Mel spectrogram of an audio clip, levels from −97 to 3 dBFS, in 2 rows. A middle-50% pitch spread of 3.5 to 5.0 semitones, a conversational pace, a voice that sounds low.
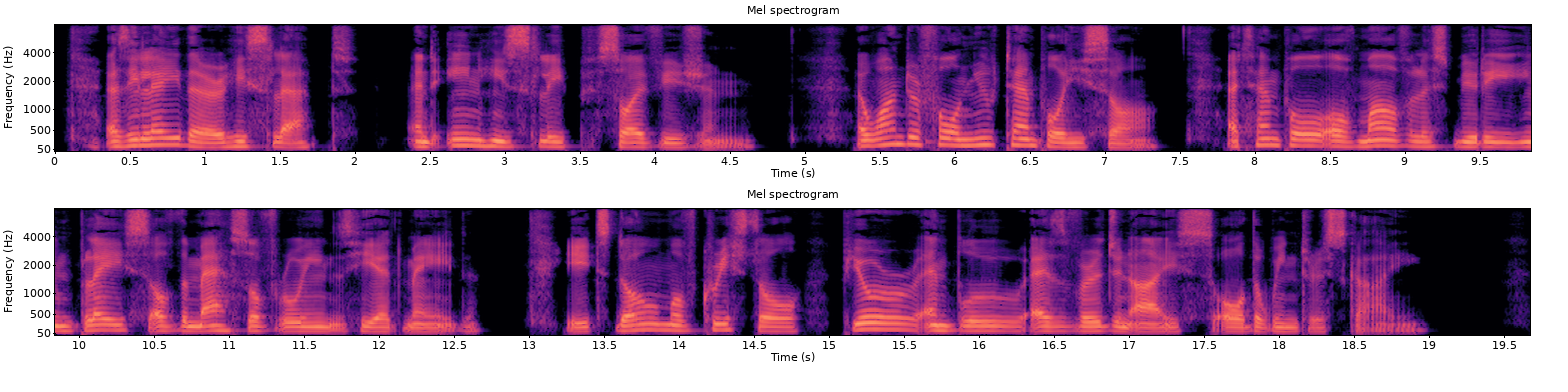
Yes: average, 3.9 semitones; average, 145 wpm; low, 115 Hz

